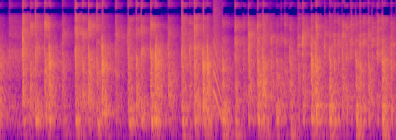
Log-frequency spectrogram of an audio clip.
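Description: Tap shoes striking a hard studio floor in a fast, dense run of taps, many strikes a second without a break.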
